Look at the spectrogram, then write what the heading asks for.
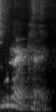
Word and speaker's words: Chineke: masculine and feminine energy, which is Chineke. Is that how we're pronouncing that? That's correct, yes. Chineke.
